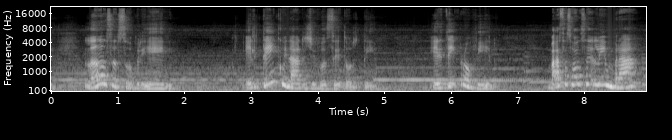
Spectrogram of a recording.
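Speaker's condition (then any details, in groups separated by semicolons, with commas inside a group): No condition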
